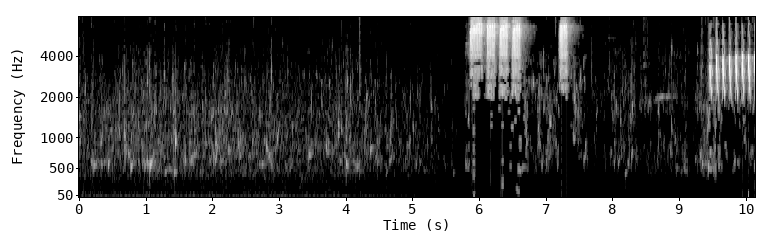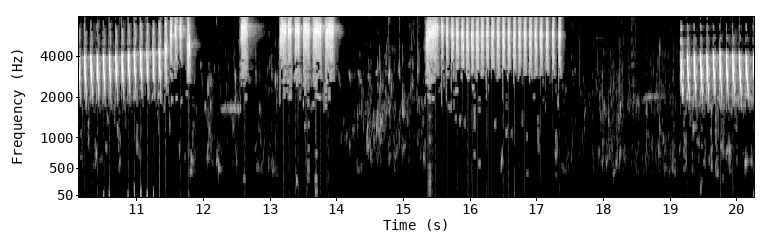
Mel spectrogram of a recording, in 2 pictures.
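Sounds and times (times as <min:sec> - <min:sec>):
bird song trills: 0:05.9 - 0:07.4, 0:09.5 - 0:11.9, 0:12.6 - 0:14.1, 0:15.4 - 0:17.4, 0:19.2 - 0:20.2.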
